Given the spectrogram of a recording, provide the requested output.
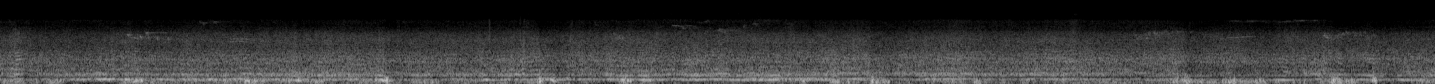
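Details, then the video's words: ['Close GoPro Hero 7 Black recording at a honey bee hive entrance in sunny February weather: continuous thick buzzing of many flying bees, fluctuating hum as individuals zip past, faint bird calls in the background.'] "4K Honey Bees - ambient video and audio"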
